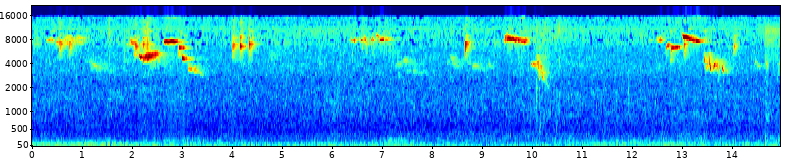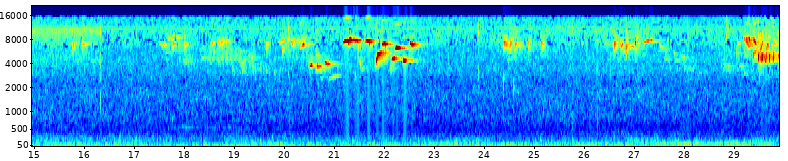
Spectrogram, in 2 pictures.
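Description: Wild songbirds chirping and calling in scattered short, high-pitched phrases, busiest a little past two-thirds of the way through, over a steady low rumble.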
